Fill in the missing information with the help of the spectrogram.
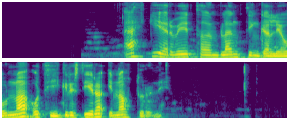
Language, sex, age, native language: Icelandic, male, 30-39, Icelandic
